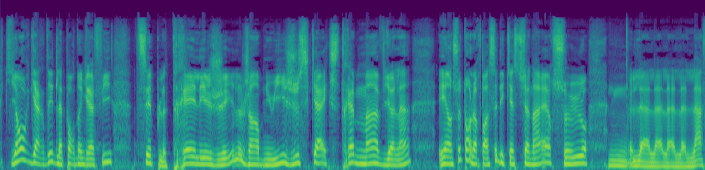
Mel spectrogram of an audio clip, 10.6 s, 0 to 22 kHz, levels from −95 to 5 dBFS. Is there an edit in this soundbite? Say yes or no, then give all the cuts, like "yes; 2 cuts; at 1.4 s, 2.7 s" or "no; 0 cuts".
yes; 4 cuts; at 2.0 s, 3.9 s, 7.2 s, 9.1 s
